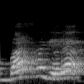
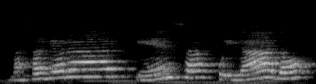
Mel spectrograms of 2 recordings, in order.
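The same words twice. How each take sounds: First: Put-on louder, a threatening warning to a child; mock scolding parent. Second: Gentle warning. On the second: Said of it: "es que digamos". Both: Shown as a demonstration.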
